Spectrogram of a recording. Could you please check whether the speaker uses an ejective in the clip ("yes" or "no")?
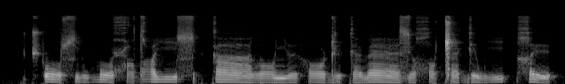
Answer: yes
